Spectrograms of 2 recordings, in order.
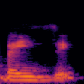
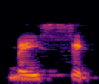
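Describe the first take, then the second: First: The middle consonant is a buzzing z sound. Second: The middle consonant is a hissing s sound. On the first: The speaker calls it wrong. "It's not basic" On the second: The speaker calls it right. "the correct answer is S"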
